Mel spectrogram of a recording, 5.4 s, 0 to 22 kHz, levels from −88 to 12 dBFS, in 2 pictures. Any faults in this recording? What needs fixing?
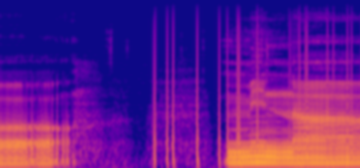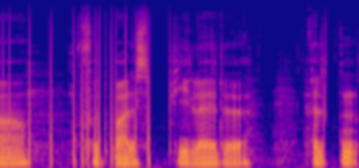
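A train of clicks ticks and pops over the speech from 1.16 to 3.82 s, about 11.3 clicks per second at an uneven pace, some thirty in all, each much the same shape and peaking around 10 dB above the speech. The likely cause is interference from nearby equipment or a faulty connection or power supply injecting repeated pulses into the signal path. Prevent it by shielding and separating cables from electrical gear and checking the interface's connection and drivers.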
